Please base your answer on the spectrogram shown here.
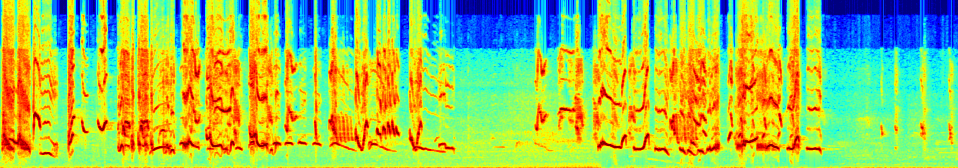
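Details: Mountain-slope orange-headed thrush in full, melodious song used to provoke other birds: long rapid outpourings of high whistles and twitters in two bursts, separated by a short gap, fading near the end.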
